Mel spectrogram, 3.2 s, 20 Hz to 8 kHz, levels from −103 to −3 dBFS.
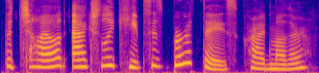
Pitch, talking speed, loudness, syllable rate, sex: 265 Hz, 150 wpm, -20 LUFS, 4.1 syllables/s, female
